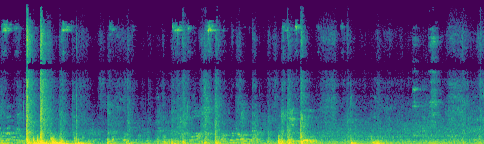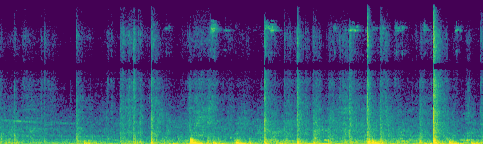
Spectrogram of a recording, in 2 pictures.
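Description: Boxing gloves thud against pads and headgear in sharp bursts.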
